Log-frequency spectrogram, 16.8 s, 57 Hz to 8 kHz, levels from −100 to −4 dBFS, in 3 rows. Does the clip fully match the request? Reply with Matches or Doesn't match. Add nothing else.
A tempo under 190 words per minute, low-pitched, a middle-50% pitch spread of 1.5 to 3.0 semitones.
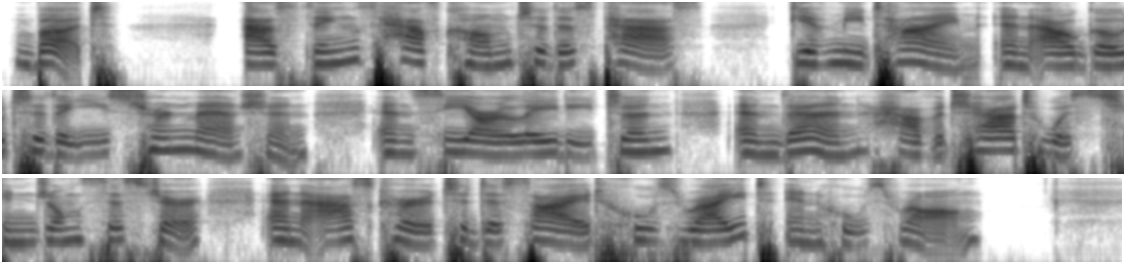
Doesn't match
